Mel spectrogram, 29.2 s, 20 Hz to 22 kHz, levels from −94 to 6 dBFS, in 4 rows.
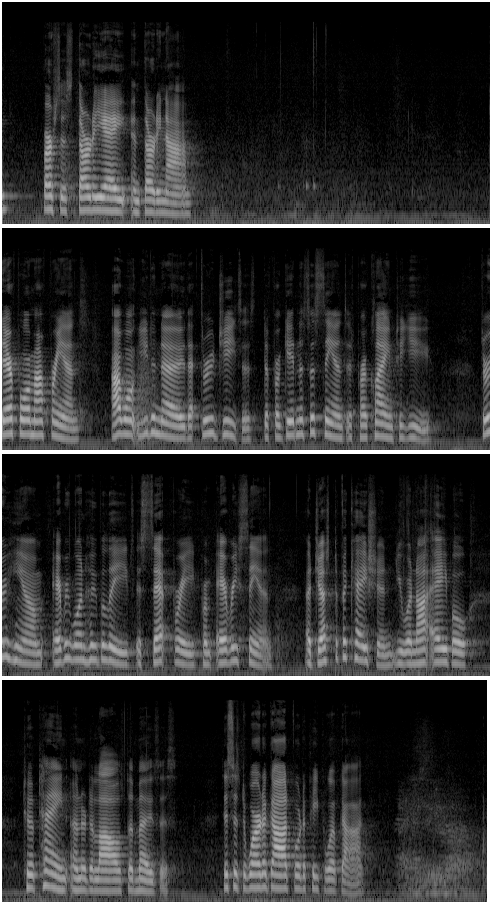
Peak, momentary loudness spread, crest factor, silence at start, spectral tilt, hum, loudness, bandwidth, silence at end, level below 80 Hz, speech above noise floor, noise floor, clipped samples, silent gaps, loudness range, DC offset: -12 dBFS; 15 LU; 22 dB; 0 s; -5 dB/octave; none; -32 LUFS; 16 kHz; 0.25 s; -64 dBFS; 32 dB; -64 dBFS; under 0.1%; none; 5 LU; under 0.1%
